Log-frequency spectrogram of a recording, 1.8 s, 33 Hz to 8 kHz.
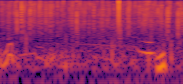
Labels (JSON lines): {"label": "biophony, cascading saw", "recorder": "SoundTrap 600 or HydroMoth"}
